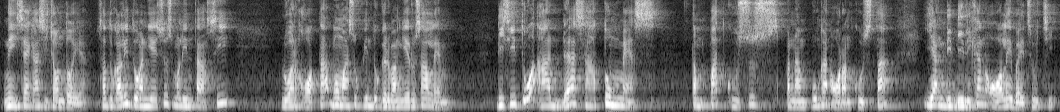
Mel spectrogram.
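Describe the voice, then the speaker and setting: A middle-aged man preaches to his congregation. His voice sits high for a man, and he tells the story with animated swings, breaking into shouts and easy street slang. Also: moderate pace. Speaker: pastor. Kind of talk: sermon.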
